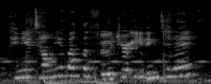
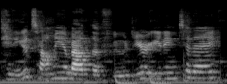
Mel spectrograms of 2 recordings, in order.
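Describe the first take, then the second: First: The question is asked in a kind tone. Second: The question is asked in an unkind tone. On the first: The speaker calls it right. "You would want to use a kind voice" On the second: The speaker calls it wrong. "I wouldn't say"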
